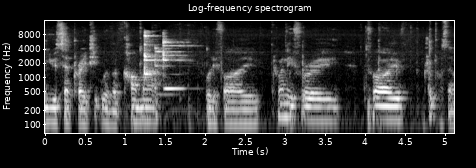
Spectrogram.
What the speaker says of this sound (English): Sorry about that was just my phone.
